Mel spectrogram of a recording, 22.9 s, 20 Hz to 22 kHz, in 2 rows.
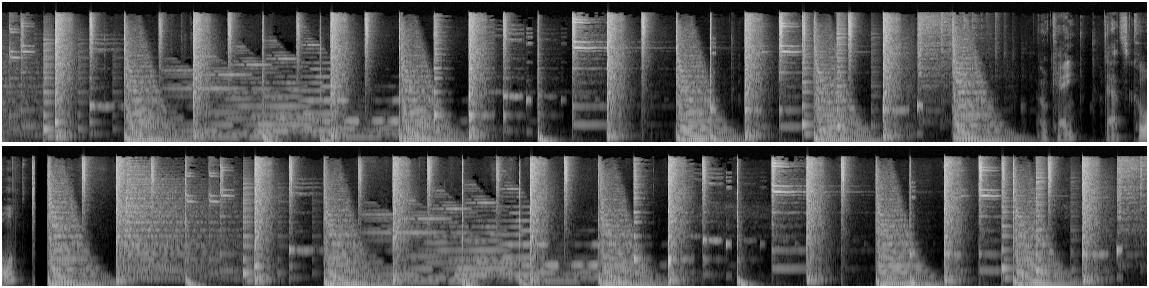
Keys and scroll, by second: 1.8 super+Left, 11.5 0, 11.7 Return.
